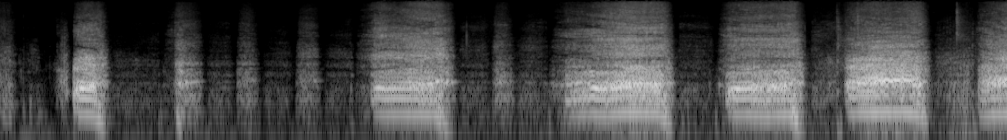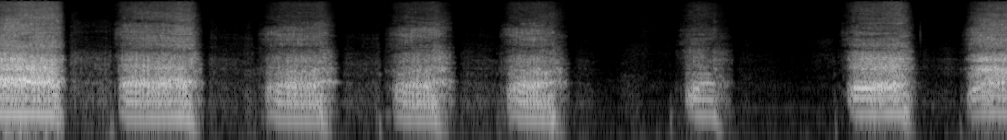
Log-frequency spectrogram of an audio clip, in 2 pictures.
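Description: A grizzly bear gives a series of harsh, throaty roars, each about a second long.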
